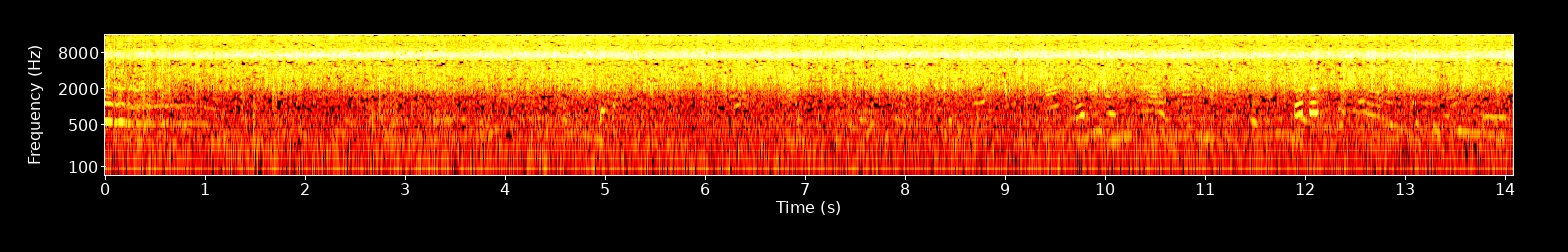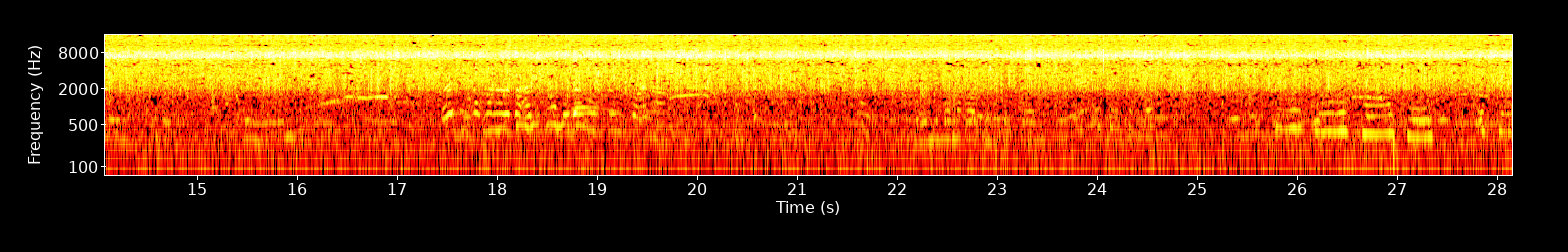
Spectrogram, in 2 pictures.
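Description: Splash pad water jets spraying steadily, a continuous hiss of falling water, with children's voices faint in the background.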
